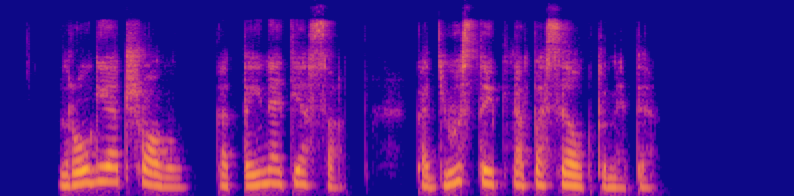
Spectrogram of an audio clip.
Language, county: Lithuanian, Tauragė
